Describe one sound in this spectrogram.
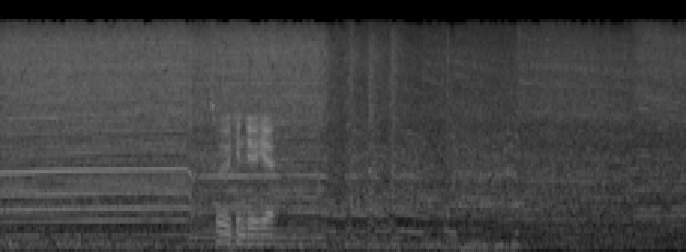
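A racing car engine whines steadily and drops in pitch as it shifts gear.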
